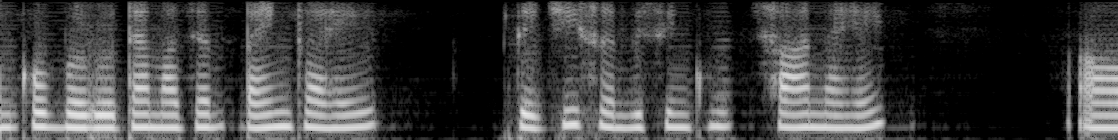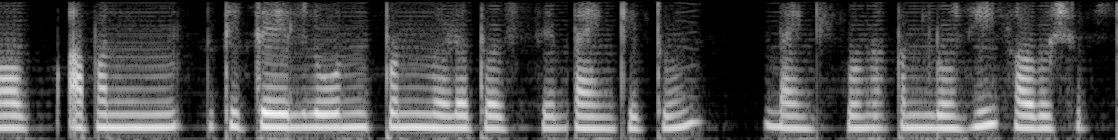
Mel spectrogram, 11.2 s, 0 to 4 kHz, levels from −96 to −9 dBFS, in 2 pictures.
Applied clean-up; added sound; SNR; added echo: neural separator model SepFormer WHAMR!.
